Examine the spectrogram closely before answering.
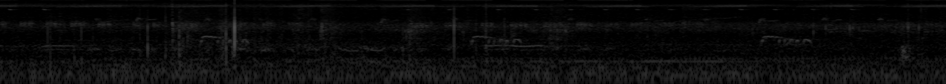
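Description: Faint outdoor quiet with a bird repeating a short arched call about every three seconds, and a single sharp click about two seconds in.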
